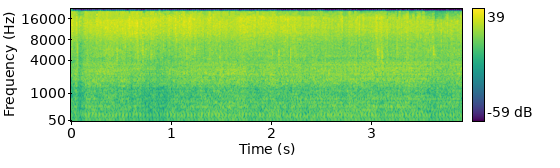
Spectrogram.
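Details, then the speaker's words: Riding mower with a freshly installed Kohler Command 14 hp engine, believed 14 hp, new battery, test run: steady, even drone at constant speed, no misses, knocks or surging, under light brush-cutting load; running healthy. "Alright, test run. That works pretty well. That cuts really nice. Not too bad."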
